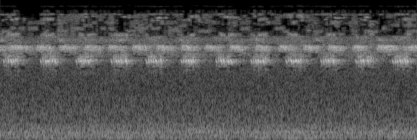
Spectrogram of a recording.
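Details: Under a night sky, crickets repeat high, clear chirps a little more than twice each second, steady and unhurried, above a quiet low hiss.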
